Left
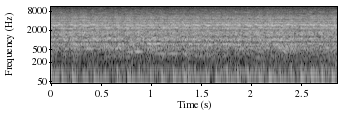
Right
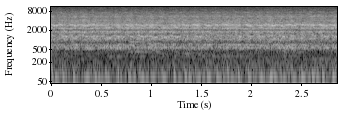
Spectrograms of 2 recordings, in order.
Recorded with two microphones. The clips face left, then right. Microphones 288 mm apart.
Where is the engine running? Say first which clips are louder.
Left 3 dB; 70° left (ahead or behind), 2.5 m.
